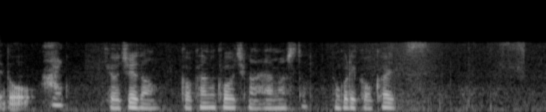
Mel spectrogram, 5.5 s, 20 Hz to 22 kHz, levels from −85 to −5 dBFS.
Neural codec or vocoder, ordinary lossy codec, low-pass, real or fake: none; none; 5.4 kHz; real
